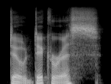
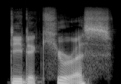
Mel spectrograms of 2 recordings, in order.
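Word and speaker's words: Doedicurus: is a later glyptodont named dodicorus also dedicurus depending on how you want to pronounce it which was in Argentina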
